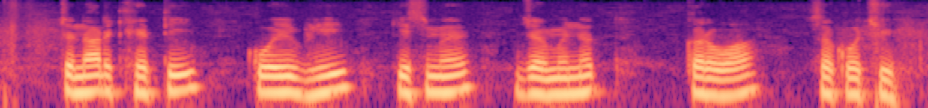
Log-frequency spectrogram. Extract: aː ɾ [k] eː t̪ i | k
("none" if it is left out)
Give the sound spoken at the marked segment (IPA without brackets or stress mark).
kʰ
